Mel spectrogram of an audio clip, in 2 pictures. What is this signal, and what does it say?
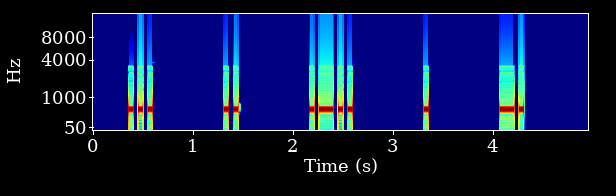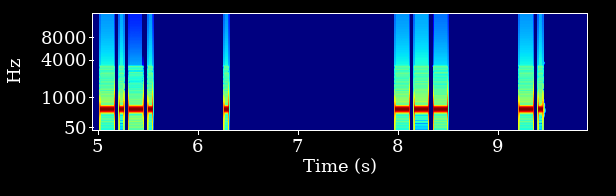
Morse code, heard as a keyed tone, about 25 wpm, spaced as for 10 wpm, 550 Hz. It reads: SILENCE ON
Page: News Headlines in Morse Code at 10 WPM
